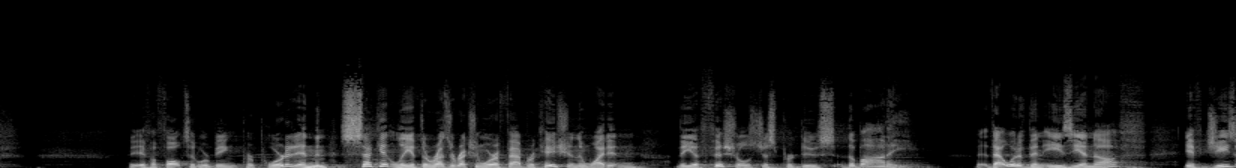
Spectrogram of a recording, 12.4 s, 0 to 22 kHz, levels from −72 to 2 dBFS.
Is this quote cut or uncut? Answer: uncut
